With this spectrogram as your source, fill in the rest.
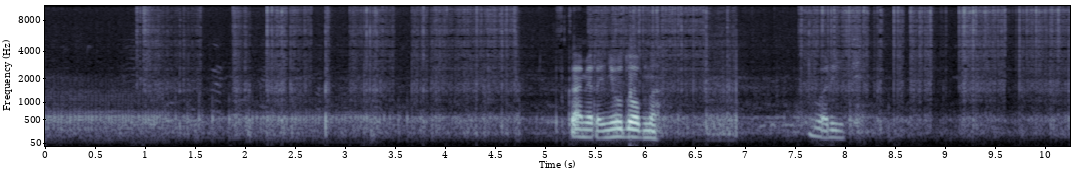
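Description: An arc welder crackles and sizzles in short bursts.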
